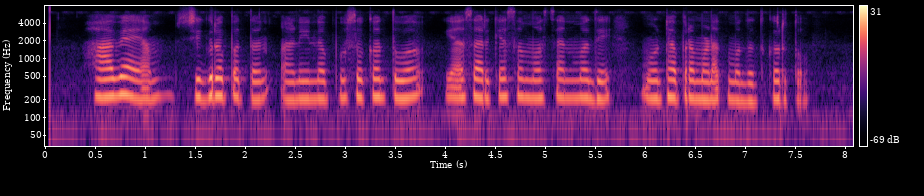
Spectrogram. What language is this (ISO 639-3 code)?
mar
